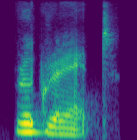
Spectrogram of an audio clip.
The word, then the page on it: regret: Indian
